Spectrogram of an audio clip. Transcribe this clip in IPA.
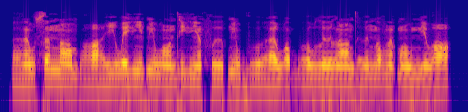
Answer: ɦɐ̃w sɤnɑ̃ bʱɑɦi wevʲẽɓĩwɔ̃ divʲɐ̃ fɯ ɓĩwɡʱuɦɐ wɔbʱowlɯ lɑ̃ dʱɯnɔvɐ̃ɓɔ̃w mʲɐwɑ

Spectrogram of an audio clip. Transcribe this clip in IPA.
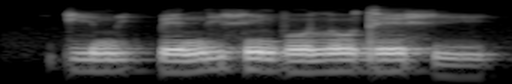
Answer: ki˧mi˧ k͡pe˧ni˦hĩ˦bo˧ lo˧de˧ hi˨

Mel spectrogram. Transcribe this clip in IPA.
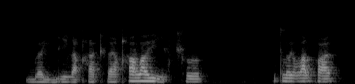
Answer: bœ˨˩j biː˨˩lʲə˨˩qʰi˨˩ kʰə˨˩jqʰu˥lˠəː˥ jiː˨˩st͡ʃʰʊ˥ | tlʊ˥jlˠi˥lˠqʷə˥

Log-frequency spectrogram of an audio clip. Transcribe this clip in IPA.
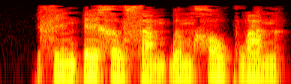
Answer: si˧n ʔe˧xə˨˩w sa˨˩mɓə˧m xɔ˧wkwa˧n

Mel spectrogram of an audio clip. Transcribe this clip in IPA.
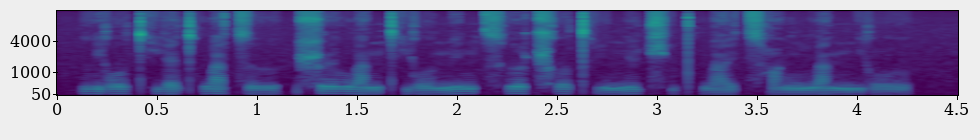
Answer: ljo˧˥ʊ̯t̪ʰjɛ˨˩t̪ʰwä˥˩t͡sɹ̩˨˩˦ | ʂɻ̩˥lwa˧˥nt̪ʰjo˨˩ʊ̯n̪i˥n t͡sʰɹ̩˥ʈ͡ʂʰɤ˥t̪ʰi˨˩ n̪y˥˩t͡ɕʰi˩pʰwa˨˩ɪ̯t͡sʰɑ˧˥ŋ n̪wa˥˩nn̪jo˨˩˦ʊ̯

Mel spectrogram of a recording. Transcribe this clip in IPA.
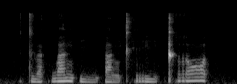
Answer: tɯ˨˩a̯kwa˥˩n ʔiː˩˦ʔa˨˩ŋ kʰriː˨˩t̚kʰrɔː˥˩t̚

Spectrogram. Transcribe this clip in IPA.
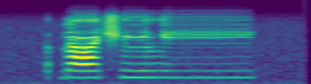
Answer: ɗã˦ʃĩ˦ liː˦

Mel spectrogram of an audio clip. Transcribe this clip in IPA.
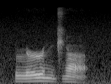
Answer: lə˞nd͡ʒã

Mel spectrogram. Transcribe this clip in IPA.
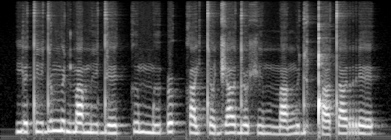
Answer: jetidə˞ŋ ʏdmami de kːɨmːɨ ʔə˞kːajtə d͡ʒaɐ̯də˞ʃi mːa ŋʉdʉǃataɐ̯ re

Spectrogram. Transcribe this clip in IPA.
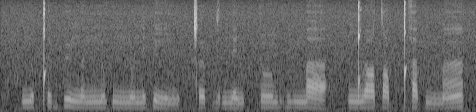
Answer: nuǃɨbpʉ ŋɵnːõpnːun ipɾĩn | ǀɵːpdɵbnen tːõːbubmːa | ŋ͡ǃuːtˤabǃʰap mːã

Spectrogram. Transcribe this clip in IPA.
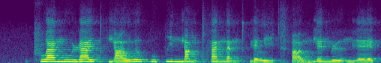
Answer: ʈ͡ʂwa˥n u˥˩ɻa˥ɪ̯pʰjɑ˧˥ʊ̯ lɤ˥˩pu˧˥pi˥˧ n̪jɑ˥˩ŋpʰa˥na̰˨˩npʰɥɛ˦ li˧˥ t͡sʰɑ̰˨˩ʊ̯mjɛ˥n ɻɻ̩˧˥n̪ɥɛ˧˥

